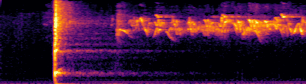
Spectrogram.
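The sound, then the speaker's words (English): A sharp pop like a cork pulled from a bottle, then a steady stream of high, warbling nightingale chirps twittering continuously, with no talking. “These nightingales' tongues aren't well seasoned at all. They're still chirping.”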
